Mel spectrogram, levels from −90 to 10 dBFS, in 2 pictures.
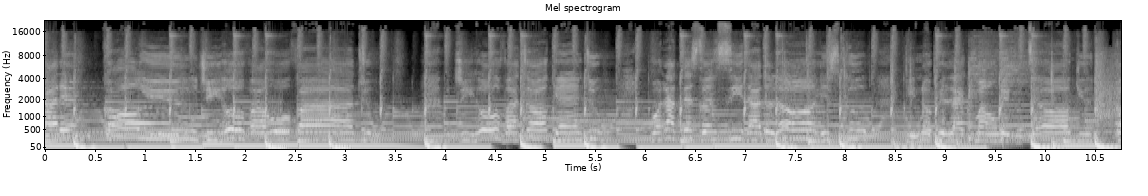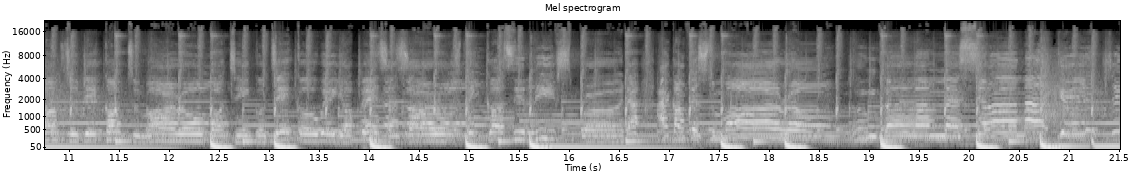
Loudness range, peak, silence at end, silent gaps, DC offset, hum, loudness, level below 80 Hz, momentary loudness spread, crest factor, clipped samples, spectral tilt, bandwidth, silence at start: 2 LU; 0 dBFS; 0 s; none; under 0.1%; none; -12 LUFS; -14 dBFS; 5 LU; 10 dB; 0.6%; -5 dB/octave; over 20 kHz; 0 s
